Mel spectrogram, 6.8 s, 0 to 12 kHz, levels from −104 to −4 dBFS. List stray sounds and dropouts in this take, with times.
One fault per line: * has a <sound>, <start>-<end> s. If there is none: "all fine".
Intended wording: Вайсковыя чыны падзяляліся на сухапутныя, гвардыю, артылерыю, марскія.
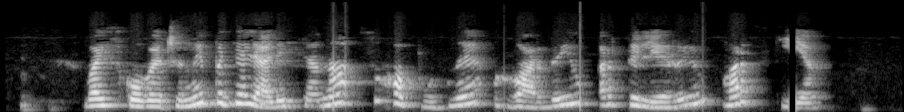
* has a dropout, 5.9-6.0 s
